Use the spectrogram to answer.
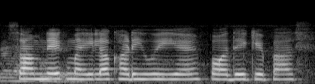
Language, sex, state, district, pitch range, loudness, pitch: Hindi, female, Chhattisgarh, Raipur, 235-245 Hz, -16 LUFS, 240 Hz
